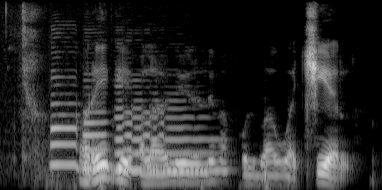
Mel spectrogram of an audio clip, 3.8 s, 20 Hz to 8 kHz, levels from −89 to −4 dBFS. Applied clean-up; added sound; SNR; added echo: classical method log-MMSE.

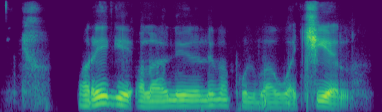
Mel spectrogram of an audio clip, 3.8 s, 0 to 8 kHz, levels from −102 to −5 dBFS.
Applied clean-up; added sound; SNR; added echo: neural mask model Resemble Enhance denoiser.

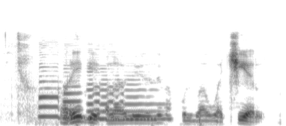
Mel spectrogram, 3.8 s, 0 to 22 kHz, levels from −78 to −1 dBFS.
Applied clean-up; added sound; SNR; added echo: classical method Wiener filter.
